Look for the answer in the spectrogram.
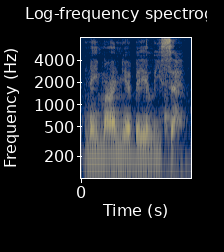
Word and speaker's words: Nemanja Bjelica: That's how you say his name, Nemanja Bjelica.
